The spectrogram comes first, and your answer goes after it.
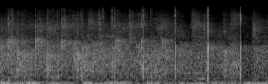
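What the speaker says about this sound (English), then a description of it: "let's give a huge round of applause for Linda Wall." Applause from a meeting audience, a steady wash of many hands clapping at a moderate level with a few sharper individual claps standing out, and faint voices mixed in underneath.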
